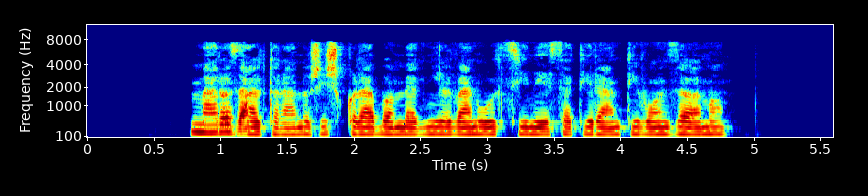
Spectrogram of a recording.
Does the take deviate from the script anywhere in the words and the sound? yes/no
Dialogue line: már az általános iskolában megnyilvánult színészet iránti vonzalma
no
